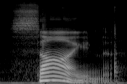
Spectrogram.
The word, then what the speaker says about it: sign: word is sign sign so by uh saying this word sign what do you think the silent letter is is a g g h k or H very good we said that in this word the silent letter will be G the silent letter is G now let us move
